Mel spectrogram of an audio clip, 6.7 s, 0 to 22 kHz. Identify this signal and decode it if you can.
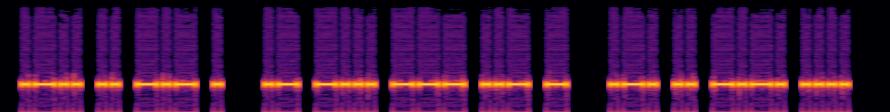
Morse code, heard as a keyed tone, about 25 wpm, 1000 Hz. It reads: LIKE ABOUT RICH
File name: qotdfiles / 25wpm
